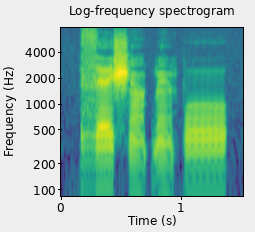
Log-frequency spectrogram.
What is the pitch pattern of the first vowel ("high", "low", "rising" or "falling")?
high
